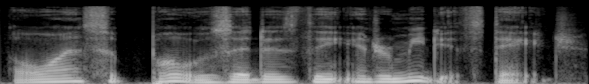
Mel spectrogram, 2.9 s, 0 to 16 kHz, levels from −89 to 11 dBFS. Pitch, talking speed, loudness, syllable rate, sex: 115 Hz, 165 wpm, -16 LUFS, 5.3 syllables/s, male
